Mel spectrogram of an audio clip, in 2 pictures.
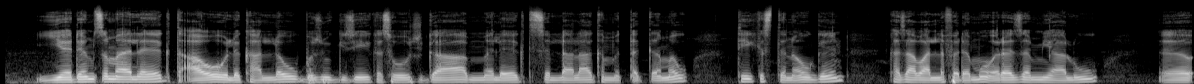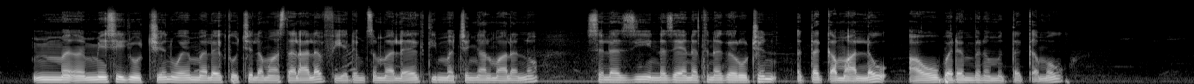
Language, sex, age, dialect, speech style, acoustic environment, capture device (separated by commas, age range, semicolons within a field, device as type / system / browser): Amharic, male, 25-34, Ethiopia - Addis Ababa, focused; excited, silence; people talking, mobile / Linux / Chrome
